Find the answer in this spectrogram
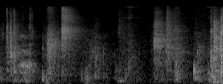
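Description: A door knob turned and a glass-paned door opened, with rustling and knocking handling noise from a handheld camera. There are two louder noisy bursts, about half a second in and near the end.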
